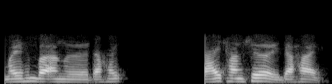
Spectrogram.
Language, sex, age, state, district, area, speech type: Bodo, male, 30-45, Assam, Kokrajhar, rural, conversation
